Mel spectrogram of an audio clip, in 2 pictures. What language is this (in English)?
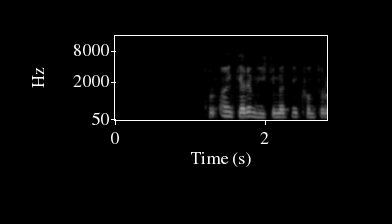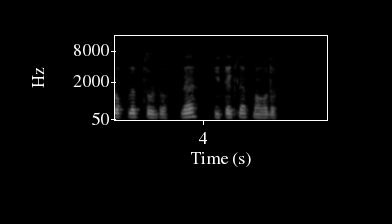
Uyghur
